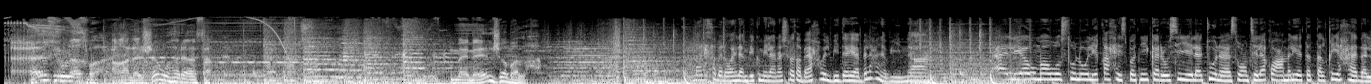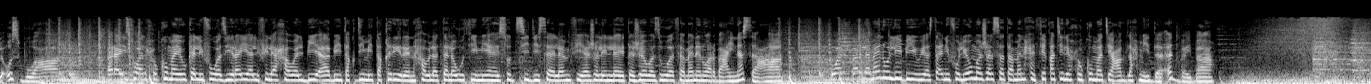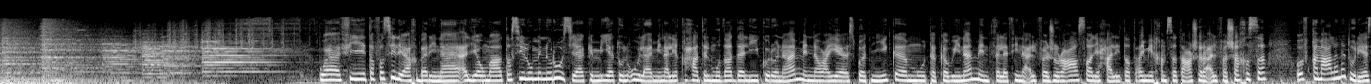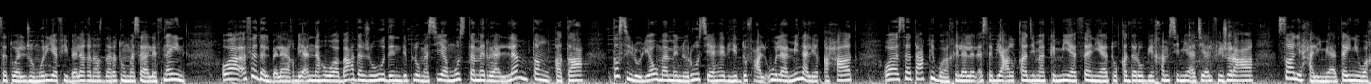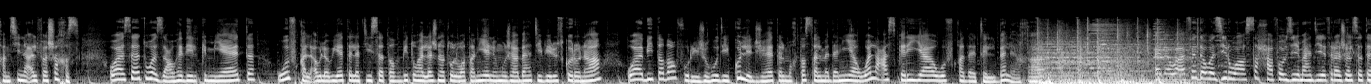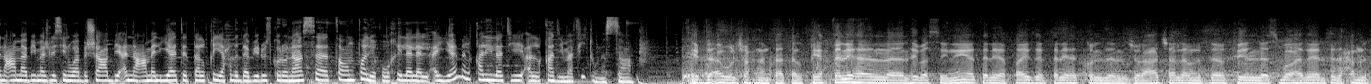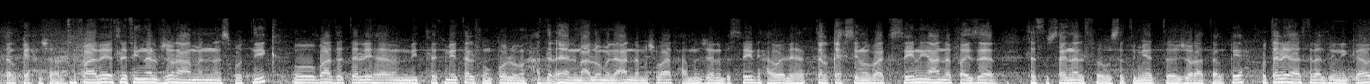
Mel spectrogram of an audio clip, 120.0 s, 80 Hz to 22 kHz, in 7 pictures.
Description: نشرة أخبار السابعة صباحا ليوم الثلاثاء 09 مارس 2021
